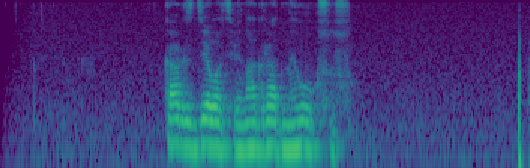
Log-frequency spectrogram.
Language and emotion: Russian, neutral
